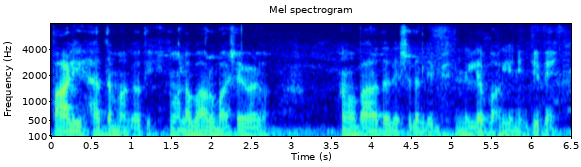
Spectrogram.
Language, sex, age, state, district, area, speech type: Kannada, male, 30-45, Karnataka, Chikkaballapur, rural, spontaneous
